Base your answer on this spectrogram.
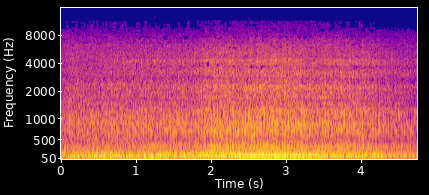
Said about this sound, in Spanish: La lancha en la que viajan tiene 12 metros de eslora, 3 potentes motores. Es igual a las que se usan para transportar la droga.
